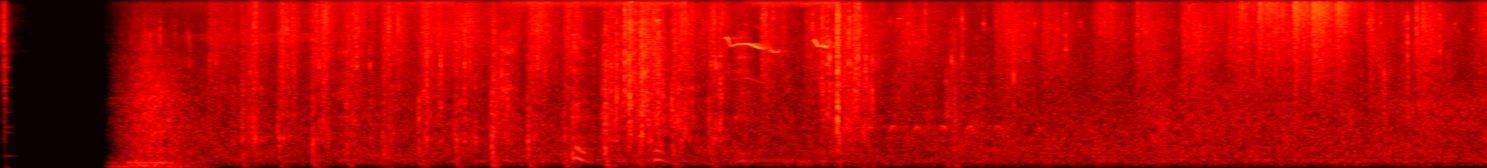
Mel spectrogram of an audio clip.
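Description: Footsteps swish through grass, steady and ongoing.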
